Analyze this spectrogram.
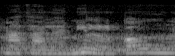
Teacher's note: tanwin di sini menjadi huruf tunggal kemudian ditambahin nun dalam pelafalannya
